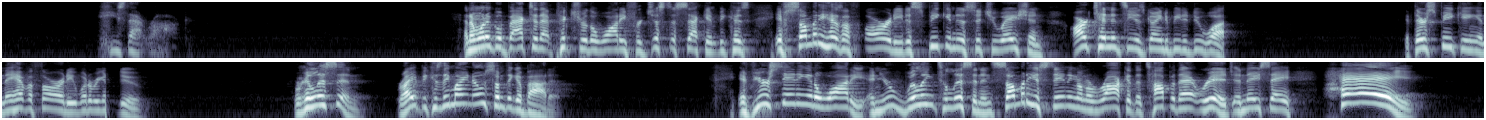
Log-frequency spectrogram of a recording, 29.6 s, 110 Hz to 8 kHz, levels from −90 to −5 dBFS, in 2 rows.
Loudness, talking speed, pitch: -20 LUFS, 185 wpm, 210 Hz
